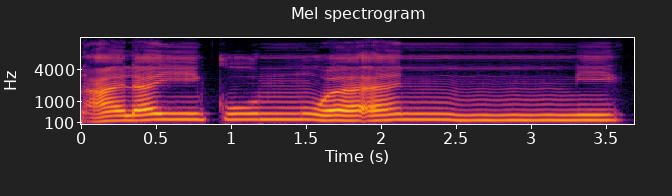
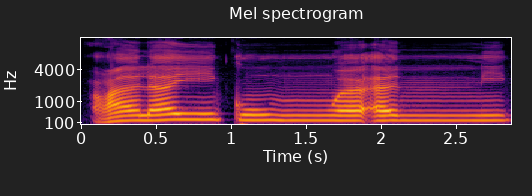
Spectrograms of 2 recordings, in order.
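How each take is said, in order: First: The lips close fully on a distinct m. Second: The m blends into the following w. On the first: The speaker calls it right. "rapatkan bibir kita" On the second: The speaker calls it wrong. "tidak eh"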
